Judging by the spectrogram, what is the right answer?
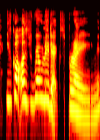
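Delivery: clumsy, bad put-on British accent. Retelling a British colleague's compliment: bad British accent. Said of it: "It's my bad British accent".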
